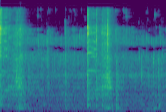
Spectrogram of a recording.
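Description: Cabbage and chicken being stirred and sautéed in a pan, with a soft steady sizzle broken by scraping strokes of a utensil and a few sharper clinks, close and alone.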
